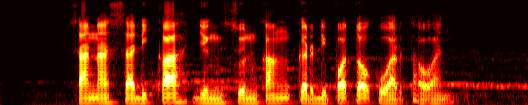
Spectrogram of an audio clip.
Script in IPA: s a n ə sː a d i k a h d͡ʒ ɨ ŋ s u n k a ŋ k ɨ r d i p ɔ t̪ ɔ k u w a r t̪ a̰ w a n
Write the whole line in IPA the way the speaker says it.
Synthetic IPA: s a n a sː a d i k a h d͡ʒ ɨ ŋ s u n k a ŋ k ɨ r d i p ɔ t̪ ɔ k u w a r t̪ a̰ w a n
